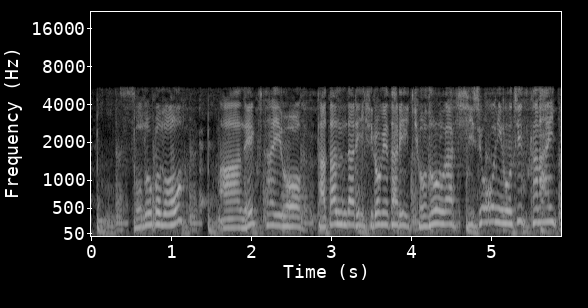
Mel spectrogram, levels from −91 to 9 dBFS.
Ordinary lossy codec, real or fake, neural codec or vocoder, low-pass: none; fake; codec, 16 kHz, 16 kbps, FunCodec, trained on LibriTTS, 50 frames a second; 5.4 kHz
